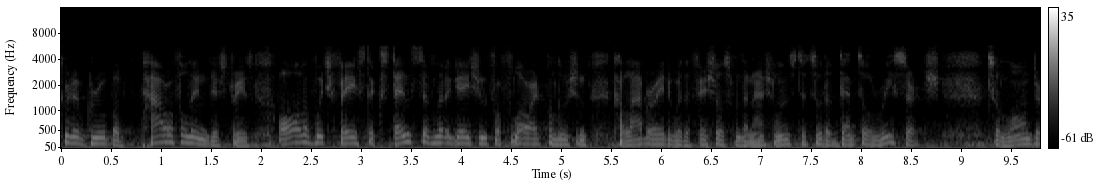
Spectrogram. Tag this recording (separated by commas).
Speech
